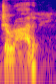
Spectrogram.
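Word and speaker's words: Jerod: He's like, it's actually pronounced Gerard, so it's Gerard Mayo. I was like, Jared Mayo.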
